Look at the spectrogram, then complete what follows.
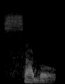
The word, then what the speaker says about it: Szabo: You see, my signature, I put the Z into the S, because it's difficult for Americans to pronounce my name otherwise. So the correct pronunciation is Szabo.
